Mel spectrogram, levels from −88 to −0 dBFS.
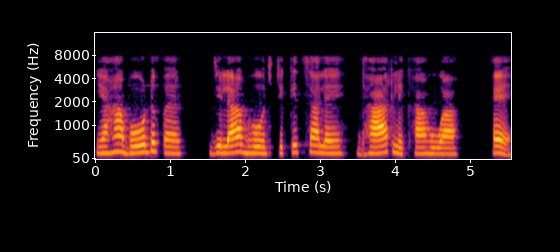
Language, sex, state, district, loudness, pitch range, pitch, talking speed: Hindi, female, Madhya Pradesh, Dhar, -18 LUFS, 180-200 Hz, 190 Hz, 110 wpm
